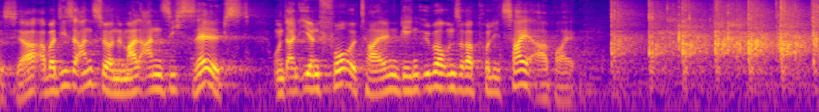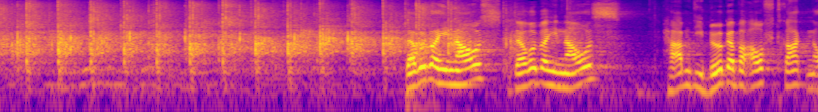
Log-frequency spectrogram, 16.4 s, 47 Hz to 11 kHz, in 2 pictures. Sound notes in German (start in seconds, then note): 6.0 Beifall AfD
